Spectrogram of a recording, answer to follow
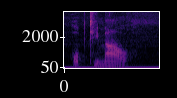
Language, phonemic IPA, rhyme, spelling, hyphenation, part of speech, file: Dutch, /ˌɔp.tiˈmaːl/, -aːl, optimaal, op‧ti‧maal, adjective, Nl-optimaal.ogg
- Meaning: optimal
